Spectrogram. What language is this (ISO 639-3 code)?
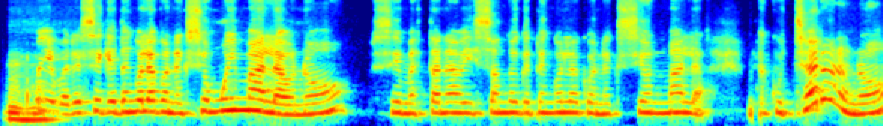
spa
